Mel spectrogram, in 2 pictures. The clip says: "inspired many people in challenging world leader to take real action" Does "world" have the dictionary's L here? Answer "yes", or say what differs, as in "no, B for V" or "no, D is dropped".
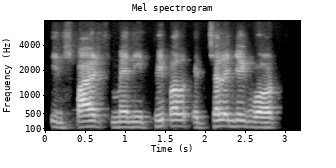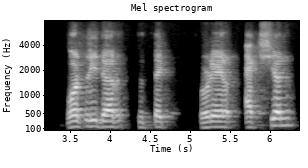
no, L is dropped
